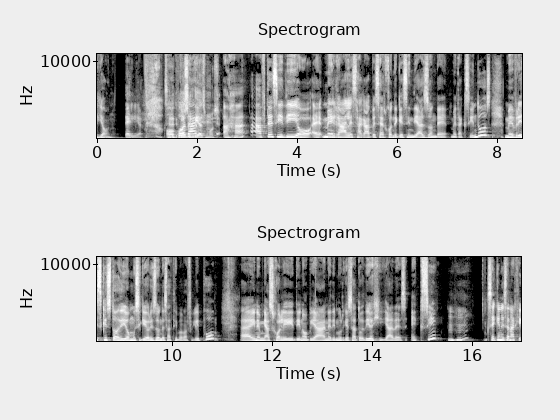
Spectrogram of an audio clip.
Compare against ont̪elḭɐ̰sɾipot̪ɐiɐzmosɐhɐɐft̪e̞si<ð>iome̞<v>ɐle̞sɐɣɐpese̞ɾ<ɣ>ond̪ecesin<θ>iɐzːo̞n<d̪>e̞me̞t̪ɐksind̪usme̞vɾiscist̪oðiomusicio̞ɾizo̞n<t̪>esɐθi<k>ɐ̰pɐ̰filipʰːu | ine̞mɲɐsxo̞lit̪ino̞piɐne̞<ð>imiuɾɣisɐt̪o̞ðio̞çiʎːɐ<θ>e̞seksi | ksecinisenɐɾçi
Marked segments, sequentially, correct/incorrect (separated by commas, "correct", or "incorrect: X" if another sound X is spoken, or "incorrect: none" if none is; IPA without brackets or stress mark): correct, incorrect: ɣ, incorrect: x, incorrect: ð, correct, incorrect: d̪, incorrect: p, correct, incorrect: ð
